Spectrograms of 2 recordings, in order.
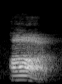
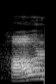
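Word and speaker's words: hour: Some extra में देखिए R, इसको हम पढ़ेंगे R, हावर नहीं पढ़ेंगे, H साइलेंट है यहां पे R।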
